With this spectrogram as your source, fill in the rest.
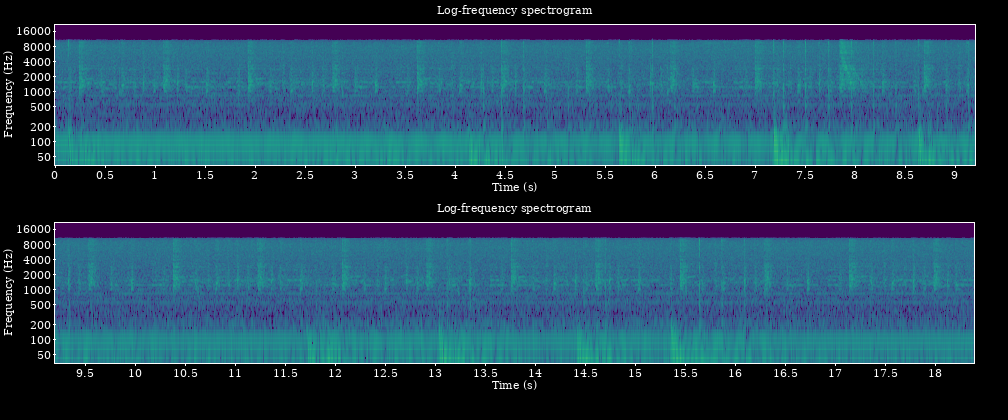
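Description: Game music plays with a steady electronic beat.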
